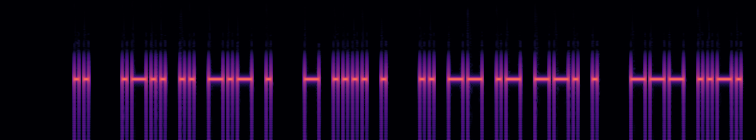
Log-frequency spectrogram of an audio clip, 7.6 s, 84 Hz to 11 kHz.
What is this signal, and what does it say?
Morse code, heard as a keyed tone, about 25 wpm, 700 Hz. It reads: I LIKE THE IMAGE OF
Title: Sentences from Top 700 Words 25wpm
